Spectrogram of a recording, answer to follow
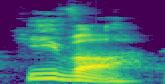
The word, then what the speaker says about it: Hiva: Props, you try to always say my name, but it's pronounced Hiva. Hivu. Is it Hiva? Hiva.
